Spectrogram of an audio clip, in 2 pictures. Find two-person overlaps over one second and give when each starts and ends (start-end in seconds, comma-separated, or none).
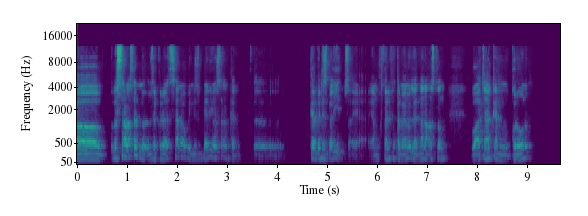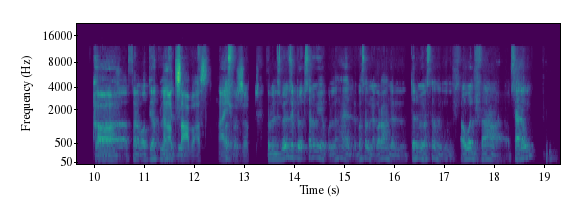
none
